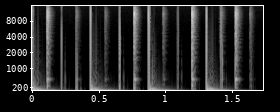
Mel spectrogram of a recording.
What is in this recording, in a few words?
percussion loops, Techno; PS-45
